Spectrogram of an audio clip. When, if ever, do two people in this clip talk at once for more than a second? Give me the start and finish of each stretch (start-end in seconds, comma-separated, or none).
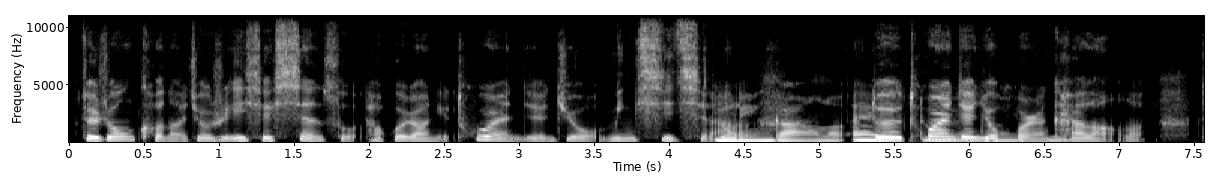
5.3-6.7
